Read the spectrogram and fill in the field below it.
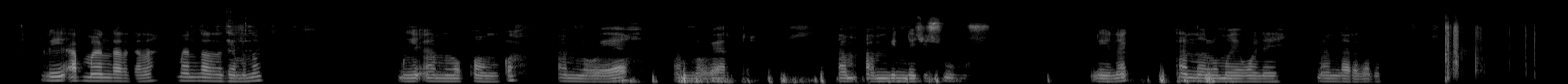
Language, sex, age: Wolof, female, 25-35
